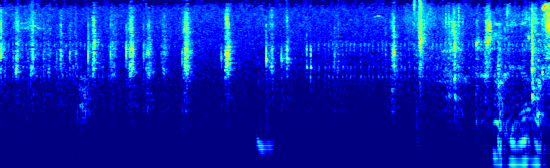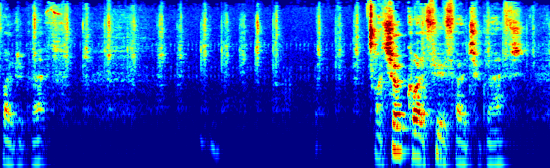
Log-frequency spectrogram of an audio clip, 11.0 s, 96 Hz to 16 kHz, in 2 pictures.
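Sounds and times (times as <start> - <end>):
plastic card scraping paper: 0.0 - 4.3, 4.9 - 11.0.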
